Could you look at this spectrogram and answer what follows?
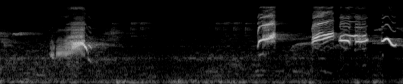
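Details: Oriental magpie-robin singing as a lure, showing off its fill repertoire: one harsh buzzy rasp, a quiet gap, then bright whistled slurs and a looping rising whistle.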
